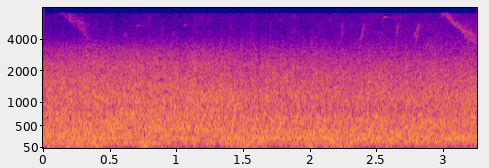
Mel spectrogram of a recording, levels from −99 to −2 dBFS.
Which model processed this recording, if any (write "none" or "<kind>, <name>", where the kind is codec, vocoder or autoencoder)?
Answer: vocoder, BigVGAN v2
